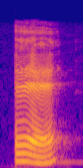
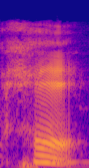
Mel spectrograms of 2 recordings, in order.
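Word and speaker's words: heir: So the word is not hair. If it was hair, then we would say a hair, a hair. But the H is silent.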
